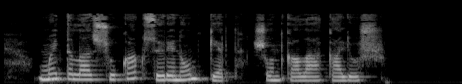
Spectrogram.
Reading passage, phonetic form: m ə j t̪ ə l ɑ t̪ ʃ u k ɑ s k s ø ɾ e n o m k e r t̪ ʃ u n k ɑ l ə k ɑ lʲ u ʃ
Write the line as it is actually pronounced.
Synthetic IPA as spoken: m ə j t̪ ə l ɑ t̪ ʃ u k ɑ k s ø ɾ e n o m k e r t̪ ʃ o n k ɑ l ɑ k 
